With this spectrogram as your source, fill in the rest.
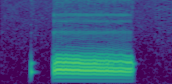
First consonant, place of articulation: glottal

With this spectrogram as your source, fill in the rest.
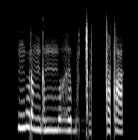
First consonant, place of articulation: velar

